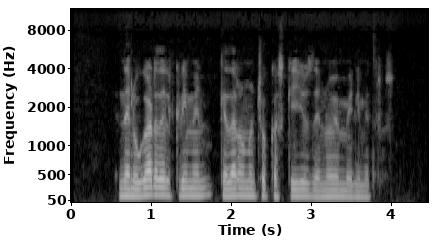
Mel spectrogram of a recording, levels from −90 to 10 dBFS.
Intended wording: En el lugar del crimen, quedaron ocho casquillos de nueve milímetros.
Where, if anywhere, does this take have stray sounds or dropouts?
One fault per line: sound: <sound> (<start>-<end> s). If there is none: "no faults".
no faults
